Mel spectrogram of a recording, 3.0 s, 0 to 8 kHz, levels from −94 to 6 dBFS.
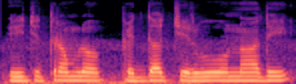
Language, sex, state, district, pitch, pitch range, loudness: Telugu, male, Telangana, Mahabubabad, 145 Hz, 140-150 Hz, -14 LUFS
